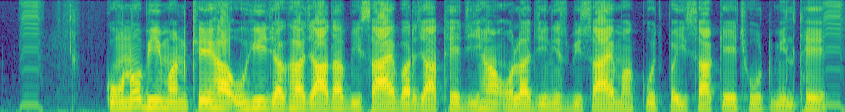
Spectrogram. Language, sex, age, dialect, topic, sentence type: Chhattisgarhi, male, 18-24, Eastern, banking, statement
